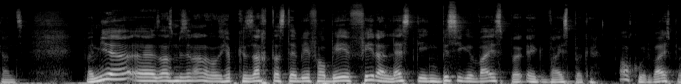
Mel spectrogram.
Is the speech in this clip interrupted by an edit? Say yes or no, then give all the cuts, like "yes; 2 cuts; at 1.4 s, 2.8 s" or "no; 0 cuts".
no; 0 cuts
